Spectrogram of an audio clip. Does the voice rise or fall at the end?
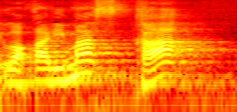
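rise. The voice rises at the end.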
